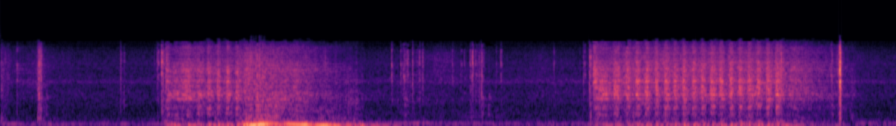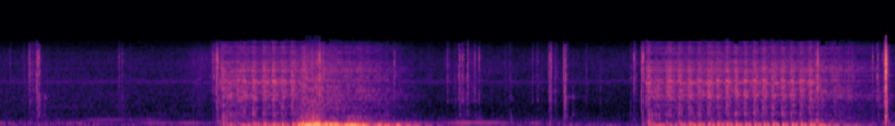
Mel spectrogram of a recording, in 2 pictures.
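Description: A car engine that was switched off and won't restart is cranked and revved in four separate bursts, each a loud, rough roar lasting a few seconds, with quieter low rumbling between them.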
